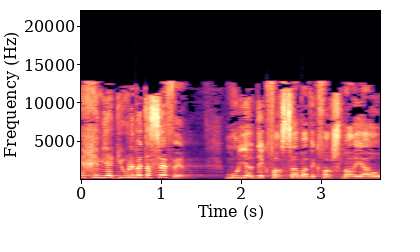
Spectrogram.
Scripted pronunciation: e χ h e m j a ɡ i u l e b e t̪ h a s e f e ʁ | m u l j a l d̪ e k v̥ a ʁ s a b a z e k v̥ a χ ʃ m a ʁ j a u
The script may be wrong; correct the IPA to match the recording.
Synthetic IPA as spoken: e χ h e m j a ɡ i u l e b e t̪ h a s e f e ʁ | m u l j a l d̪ e k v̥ a ʁ s a b a v e k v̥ a ʁ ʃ m a ʁ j a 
